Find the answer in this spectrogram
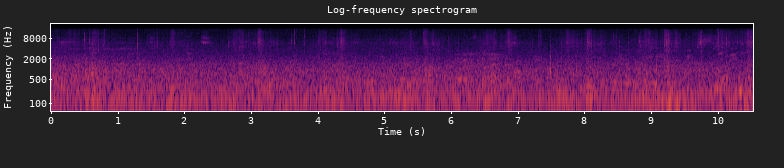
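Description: Steady outdoor urban ambience: a continuous wash of traffic noise with the voices of people nearby talking.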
